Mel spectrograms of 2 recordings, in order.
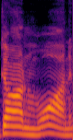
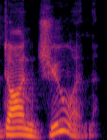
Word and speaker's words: Don Juan: poetry teacher say that it was not Don Juan it was Don jwan do you believe that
